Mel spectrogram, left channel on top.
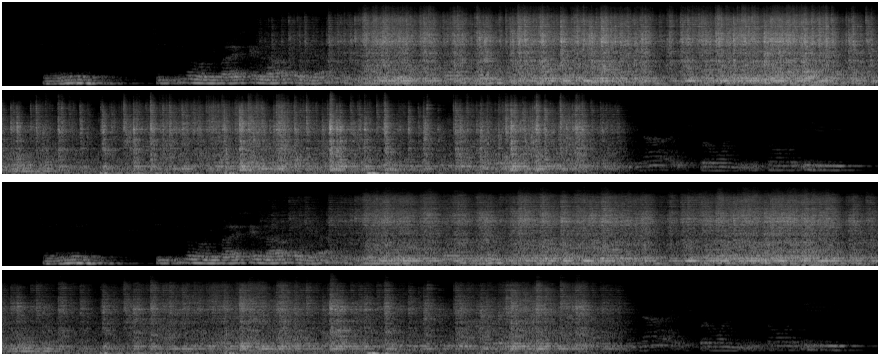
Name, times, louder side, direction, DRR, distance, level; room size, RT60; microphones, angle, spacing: voice 1, 0.3-0.9 1.5-6.6 6.9-9.3, right 1 dB, 5° left, -6 dB, 1.2 m, -40 dB
Rain, 2.6-15.0, left 4 dB, 25° left, 0.3 m, -30 dB
voice 2, 10.7-11.7 12.5-17.1, left 1 dB, 40° right, -3 dB, 1.2 m, -48 dB
6.3 x 2.8 x 2.3 m, 0.82 s
head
